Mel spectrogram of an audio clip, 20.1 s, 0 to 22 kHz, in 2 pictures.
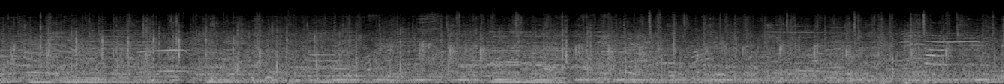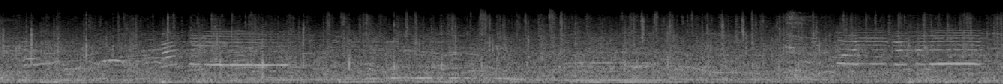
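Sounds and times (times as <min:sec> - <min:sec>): music playing: 0:00.0 - 0:20.0
runners' footsteps on road: 0:00.0 - 0:20.0
spectators' voices: 0:00.0 - 0:20.0.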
